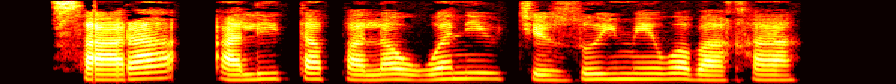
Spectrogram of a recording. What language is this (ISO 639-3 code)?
pus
